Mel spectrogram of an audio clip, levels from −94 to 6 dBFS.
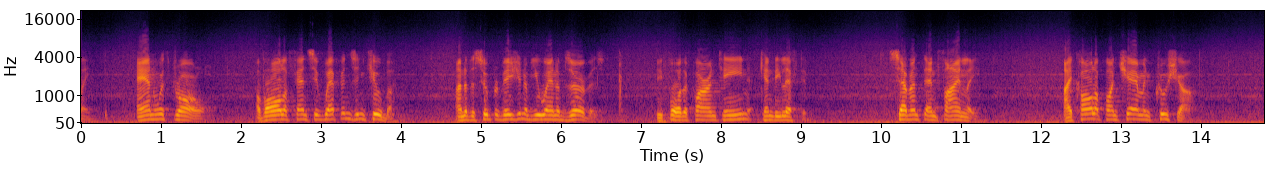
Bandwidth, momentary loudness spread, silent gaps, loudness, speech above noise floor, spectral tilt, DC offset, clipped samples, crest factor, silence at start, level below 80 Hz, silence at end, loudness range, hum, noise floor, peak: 10.5 kHz; 22 LU; none; -19 LUFS; 21 dB; -6.5 dB/octave; under 0.1%; under 0.1%; 18 dB; 0 s; -42 dBFS; 0 s; 2 LU; none; -40 dBFS; -2 dBFS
